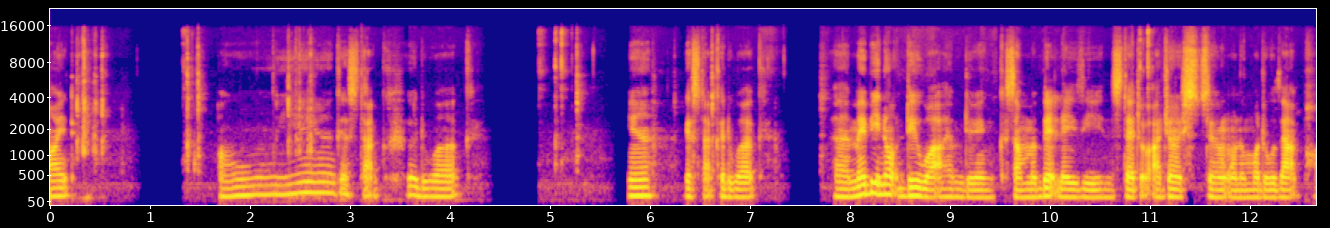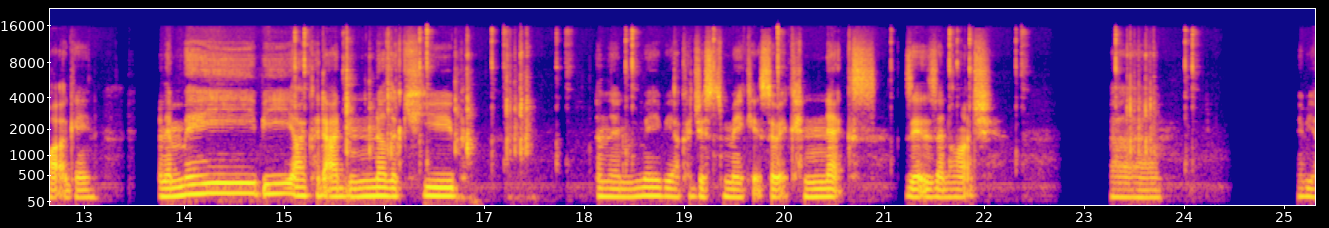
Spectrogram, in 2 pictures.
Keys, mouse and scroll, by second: 0.3 g, 1.5 middle click, 2.4 g, 5.1 click, 5.3-6.1 middle drag, 6.1-6.7 scroll down 1, 6.7-9.4 middle drag, 9.4-11.0 scroll up 2, 11.0 click, 13.4-14.0 middle drag, 15.2 click, 15.9 shift+a, 16.7 s, 17.2 g, 18.5 click, 21.1 click, 21.8 click, 22.4 click, 23.1 click, 23.5 g, 24.7 click.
